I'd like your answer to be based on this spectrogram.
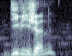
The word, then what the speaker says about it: DVSN: mais qui s'appelle Division, que vous avez, qui s'écrit DVSN exactement.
